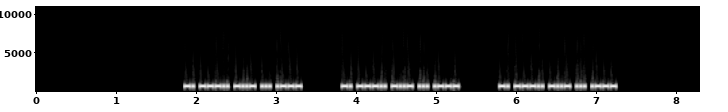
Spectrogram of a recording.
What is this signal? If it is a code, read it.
Morse code, heard as a keyed tone, about 53 wpm, 700 Hz. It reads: N8XSJ N8XSJ N8XSJ
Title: USA Call Signs - 5 Characters - Repeated 3x - 50wpm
